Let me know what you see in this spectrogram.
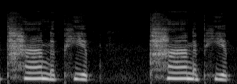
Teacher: il est plus naturel en fait d'allonger la prononciation de la consonne nasale, de la consonne finale qui est dans la première syllabe pour la lier avec la deuxième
